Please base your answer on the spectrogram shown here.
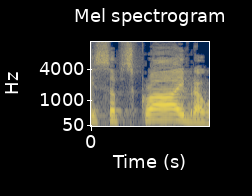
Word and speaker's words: subscribe: 자, 구독하다 동사가 바로 이 subscribe라고 하는 단어입니다. subscribe. 발음이 좀 어렵죠? subscribe. 뒤에 강세가 하는데요.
